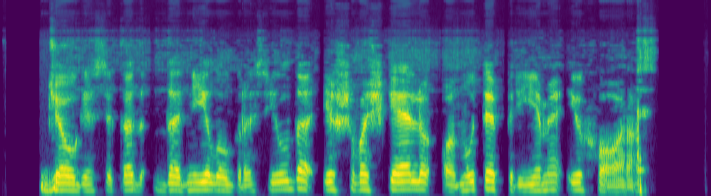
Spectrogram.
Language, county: Lithuanian, Šiauliai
